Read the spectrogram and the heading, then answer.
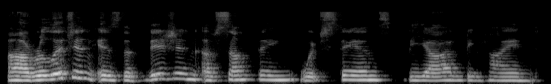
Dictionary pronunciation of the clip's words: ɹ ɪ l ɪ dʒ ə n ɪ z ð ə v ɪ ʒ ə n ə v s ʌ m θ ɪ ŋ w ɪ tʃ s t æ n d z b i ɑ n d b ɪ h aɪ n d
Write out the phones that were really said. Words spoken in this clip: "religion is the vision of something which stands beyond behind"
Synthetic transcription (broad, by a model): ɹ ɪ l ɪ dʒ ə n ɪ z ð ə v ɪ ʒ ə n ə v s ʌ m θ ɪ ŋ w ɪ tʃ s t æ n d z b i ɑ n b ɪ h aɪ n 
